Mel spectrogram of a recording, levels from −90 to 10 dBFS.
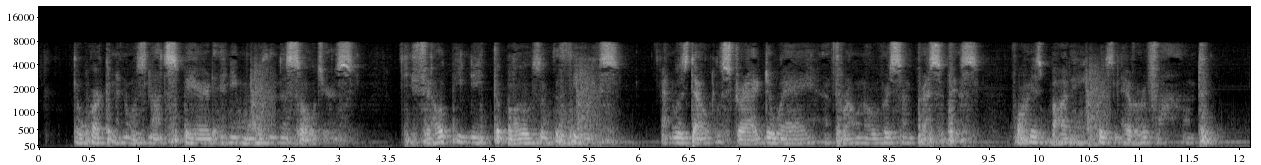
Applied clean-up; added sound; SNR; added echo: neural separator model SepFormer DNS4.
